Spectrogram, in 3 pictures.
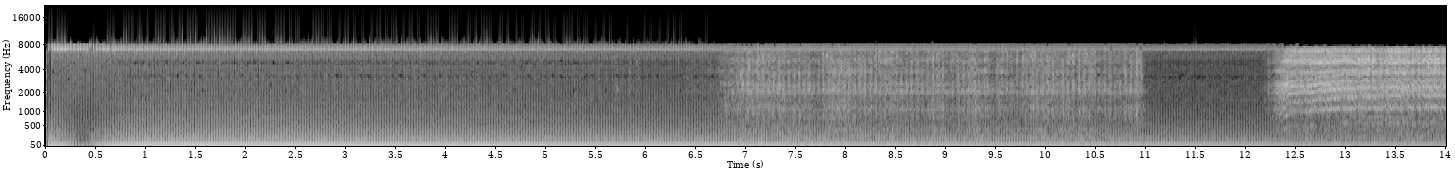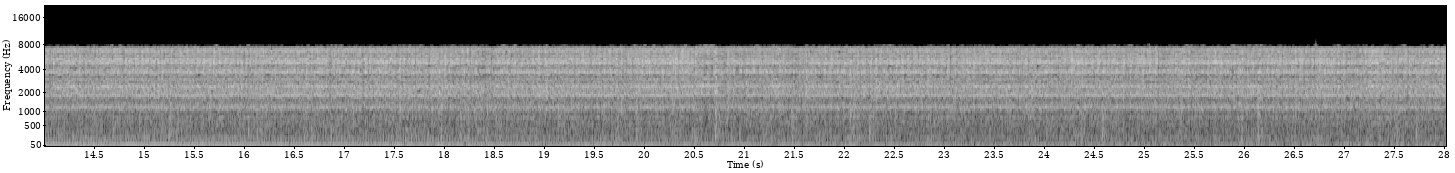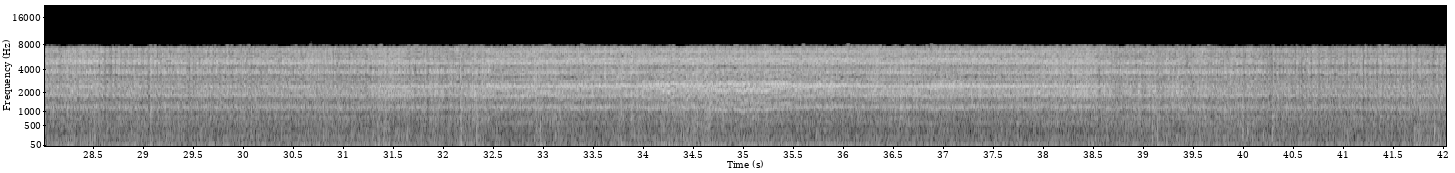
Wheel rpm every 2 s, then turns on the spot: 0, 0, 0, 20, 30, 20, 110, 160, 160, 160, 160, 160, 160, 160, 160, 160, 160, 160, 160, 160, 160.
6-12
